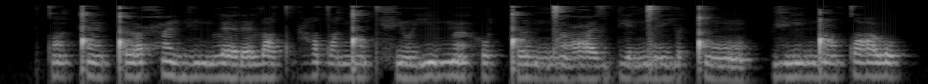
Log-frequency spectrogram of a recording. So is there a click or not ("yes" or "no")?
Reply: yes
